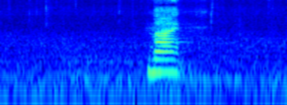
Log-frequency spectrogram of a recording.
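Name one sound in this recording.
A young woman answers briefly and softly.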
